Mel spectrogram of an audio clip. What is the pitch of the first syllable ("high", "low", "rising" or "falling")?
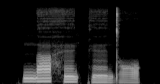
high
